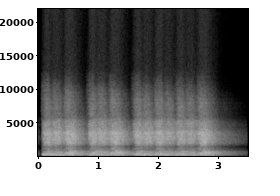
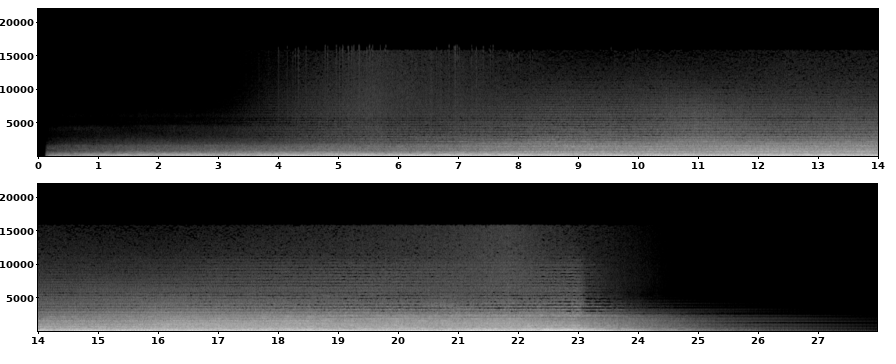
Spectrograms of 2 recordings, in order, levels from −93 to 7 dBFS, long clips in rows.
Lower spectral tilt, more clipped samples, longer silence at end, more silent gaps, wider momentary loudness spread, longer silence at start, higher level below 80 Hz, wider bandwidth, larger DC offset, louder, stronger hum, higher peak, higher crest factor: second, -1.5 dB/octave vs -8.5 dB/octave; neither; second, 0.25 s vs 3.15 s; neither; second, 3 LU vs 15 LU; about the same, 0.05 s vs 0.15 s; second, -82 dBFS vs -22 dBFS; first, over 20 kHz vs 9.4 kHz; neither; about the same, -18 LUFS vs -16 LUFS; neither; second, -4 dBFS vs 0 dBFS; about the same, 16 dB vs 16 dB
